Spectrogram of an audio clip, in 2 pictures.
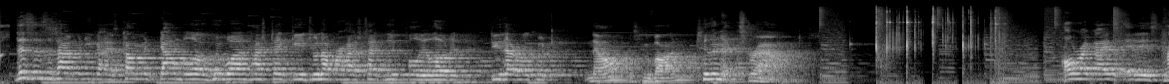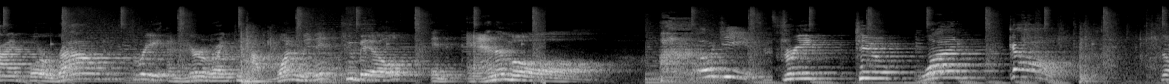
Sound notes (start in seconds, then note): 8.2 electronic music; 8.8 clinking; 17.7 laughs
